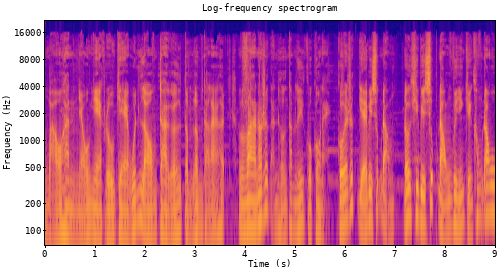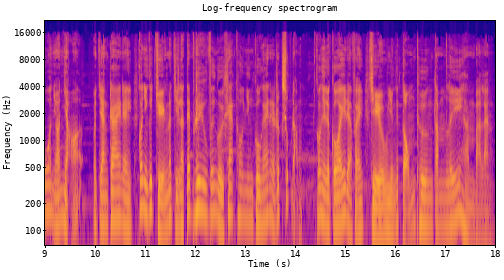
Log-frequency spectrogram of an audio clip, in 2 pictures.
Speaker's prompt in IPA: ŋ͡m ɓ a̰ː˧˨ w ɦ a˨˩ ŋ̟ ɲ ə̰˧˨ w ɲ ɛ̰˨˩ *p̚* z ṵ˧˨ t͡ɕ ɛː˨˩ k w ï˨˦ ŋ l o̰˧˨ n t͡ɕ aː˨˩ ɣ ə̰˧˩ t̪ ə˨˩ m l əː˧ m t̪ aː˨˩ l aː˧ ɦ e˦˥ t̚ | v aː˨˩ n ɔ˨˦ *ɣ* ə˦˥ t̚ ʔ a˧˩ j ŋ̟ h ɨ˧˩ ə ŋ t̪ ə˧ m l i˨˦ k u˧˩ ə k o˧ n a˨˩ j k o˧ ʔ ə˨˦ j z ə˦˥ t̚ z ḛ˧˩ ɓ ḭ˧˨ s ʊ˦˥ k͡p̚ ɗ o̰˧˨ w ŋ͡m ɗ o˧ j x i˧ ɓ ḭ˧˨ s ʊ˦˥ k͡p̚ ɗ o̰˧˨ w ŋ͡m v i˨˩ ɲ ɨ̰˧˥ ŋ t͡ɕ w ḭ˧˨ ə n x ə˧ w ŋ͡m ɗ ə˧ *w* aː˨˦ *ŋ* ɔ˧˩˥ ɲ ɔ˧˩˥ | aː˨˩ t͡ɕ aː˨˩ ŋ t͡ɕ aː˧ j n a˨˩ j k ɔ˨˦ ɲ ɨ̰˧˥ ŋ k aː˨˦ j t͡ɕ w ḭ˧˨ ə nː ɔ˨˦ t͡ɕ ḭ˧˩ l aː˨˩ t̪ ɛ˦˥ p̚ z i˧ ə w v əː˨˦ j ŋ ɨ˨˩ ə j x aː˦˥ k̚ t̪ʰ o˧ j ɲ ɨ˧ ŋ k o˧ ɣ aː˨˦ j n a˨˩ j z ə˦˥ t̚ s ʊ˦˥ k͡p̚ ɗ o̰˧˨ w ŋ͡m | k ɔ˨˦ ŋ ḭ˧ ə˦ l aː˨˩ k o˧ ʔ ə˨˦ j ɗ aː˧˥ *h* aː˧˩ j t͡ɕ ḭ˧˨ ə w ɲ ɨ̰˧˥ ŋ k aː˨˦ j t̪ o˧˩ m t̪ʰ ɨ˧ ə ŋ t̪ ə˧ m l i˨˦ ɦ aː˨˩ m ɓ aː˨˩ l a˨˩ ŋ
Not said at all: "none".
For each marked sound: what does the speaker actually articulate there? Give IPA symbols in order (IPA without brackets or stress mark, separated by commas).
k̚, z, w, ɲ, f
